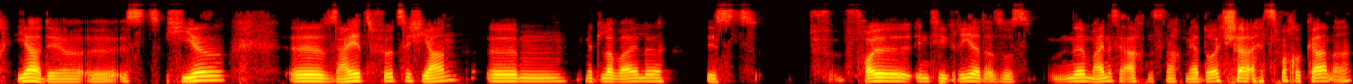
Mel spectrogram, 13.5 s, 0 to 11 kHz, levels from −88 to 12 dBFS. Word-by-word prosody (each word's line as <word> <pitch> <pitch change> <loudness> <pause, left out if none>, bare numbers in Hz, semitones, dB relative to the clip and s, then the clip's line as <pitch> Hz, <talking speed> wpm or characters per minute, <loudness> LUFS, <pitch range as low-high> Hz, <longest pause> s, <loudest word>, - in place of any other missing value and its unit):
Ja, 135 +1 +6
der, 110 0 -3
äh, - - -3
ist - - -7
hier, 165 +6 +3 0.6
äh, 130 0 +4
seit 120 +4 +1
40 140 -1 -4
Jahren, 140 +9 +1 0.2
ähm, 130 0 0
mittlerweile, 125 +1 0 0.3
ist 120 -3 -7 0.5
v - - -17
voll 140 -1 +4
integriert, 125 +1 -1
also, 110 +1 -5
ist, 105 - -11
ne, 130 +5 -1
meines 130 +3 -1
Erachtens 120 -2 -5
nach 120 -1 -6
mehr 115 +1 -1
Deutscher 130 +1 +2
als 125 +2 -5
Marokkaner. 140 +2 -1
130 Hz, 110 wpm, -21 LUFS, 120-135 Hz, 0.6 s, Ja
